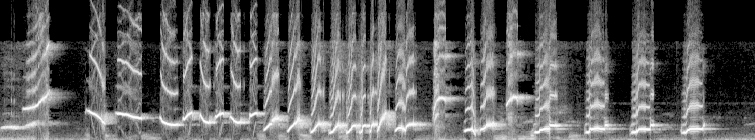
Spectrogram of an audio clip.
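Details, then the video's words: White-rumped shama, known locally as murai, delivering a native song meant to rile other shamas; fast, rich sequence of rising and falling whistles and trills, with short pauses between bursts. "Suara asli murai membuat murai lain langsung emosi"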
